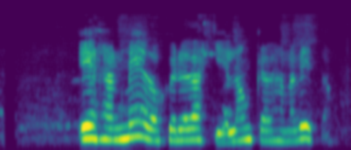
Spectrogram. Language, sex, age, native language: Icelandic, female, 11, Icelandic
